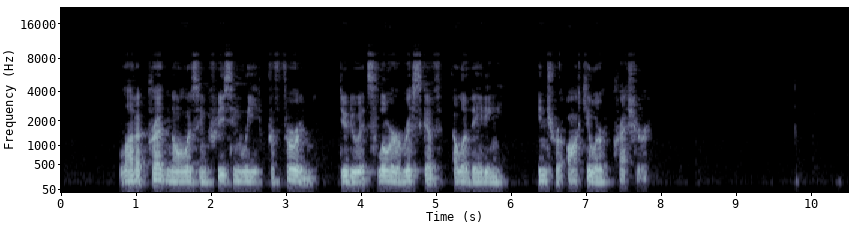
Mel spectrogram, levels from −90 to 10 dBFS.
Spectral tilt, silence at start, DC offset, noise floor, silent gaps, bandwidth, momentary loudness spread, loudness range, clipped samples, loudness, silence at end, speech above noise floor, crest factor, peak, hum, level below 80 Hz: -6.5 dB/octave; 0.8 s; under 0.1%; -84 dBFS; none; 9.2 kHz; 12 LU; 7 LU; under 0.1%; -23 LUFS; 2.7 s; 61 dB; 20 dB; -4 dBFS; none; -68 dBFS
